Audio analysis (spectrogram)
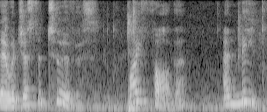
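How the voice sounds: The pitch swings very widely. The tone is slightly mellow. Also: man.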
